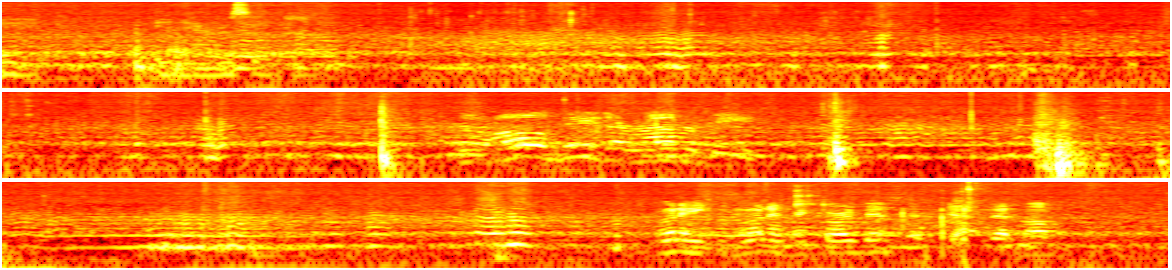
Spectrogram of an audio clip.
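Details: Massed honey bees keep up an unbroken low buzzing drone under background music, with scattered clicks and knocks.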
